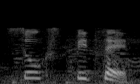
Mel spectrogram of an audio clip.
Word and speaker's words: Zugspitze: Zugspitze.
